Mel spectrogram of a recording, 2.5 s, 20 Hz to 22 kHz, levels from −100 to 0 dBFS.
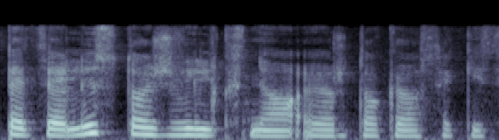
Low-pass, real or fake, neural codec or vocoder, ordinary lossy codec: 9.9 kHz; real; none; Opus, 64 kbps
